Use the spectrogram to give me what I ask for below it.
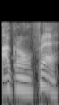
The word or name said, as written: a grands frais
